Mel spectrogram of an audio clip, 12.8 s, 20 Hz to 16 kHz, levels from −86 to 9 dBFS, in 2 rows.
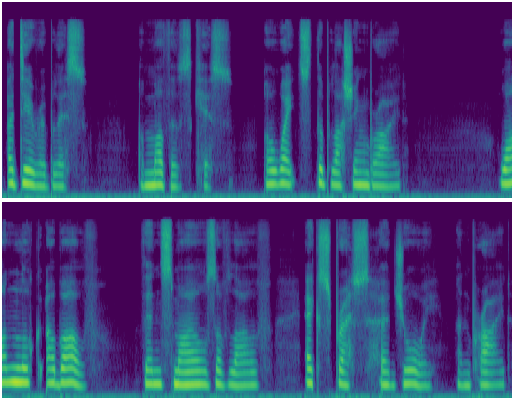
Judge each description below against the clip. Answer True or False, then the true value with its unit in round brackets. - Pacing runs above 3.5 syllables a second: False (3.4 syllables/s)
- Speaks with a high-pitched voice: True (205 Hz)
